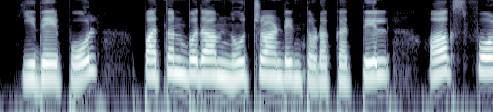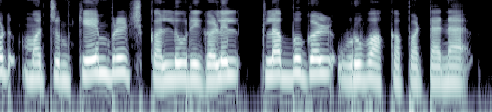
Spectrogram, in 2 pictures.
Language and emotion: Tamil, neutral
